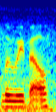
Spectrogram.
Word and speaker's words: Louisville: here at a park in Louisville that's how the locals pronounce Louisville what's the name of this park Cherokee Park Cherokee Park and interestingly was designed by mr.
